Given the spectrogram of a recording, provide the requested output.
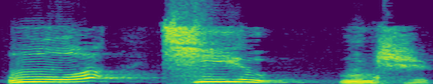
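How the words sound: The stress is on 请.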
